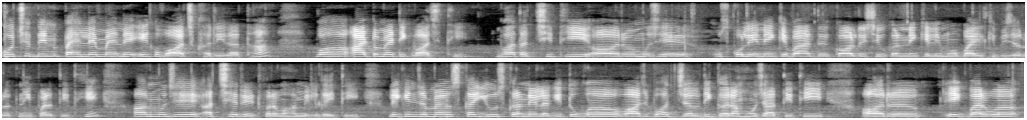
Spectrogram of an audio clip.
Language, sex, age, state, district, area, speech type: Hindi, female, 30-45, Madhya Pradesh, Balaghat, rural, spontaneous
